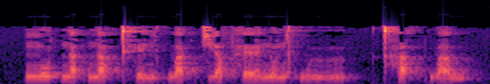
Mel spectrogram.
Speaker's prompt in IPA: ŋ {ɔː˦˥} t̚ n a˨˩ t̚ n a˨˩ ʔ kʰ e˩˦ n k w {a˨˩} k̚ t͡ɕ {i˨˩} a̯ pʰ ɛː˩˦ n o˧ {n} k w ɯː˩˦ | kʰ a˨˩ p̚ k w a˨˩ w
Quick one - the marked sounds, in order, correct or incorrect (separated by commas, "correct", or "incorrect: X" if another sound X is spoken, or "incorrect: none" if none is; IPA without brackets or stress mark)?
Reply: incorrect: oː˦˥, correct, correct, correct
